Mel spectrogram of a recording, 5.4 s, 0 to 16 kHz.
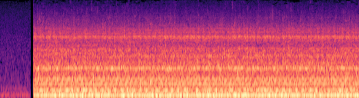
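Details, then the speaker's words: New Kedsum 3000 aquarium return pump, replacing a failing Aqueon QuietFlow 1700: after a faint start it settles into a low, steady hum with no rattle or buzz; very quiet, healthy run. "So as you can tell, this Kedsum 3000 return pump is very quiet. I don't even hear it."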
